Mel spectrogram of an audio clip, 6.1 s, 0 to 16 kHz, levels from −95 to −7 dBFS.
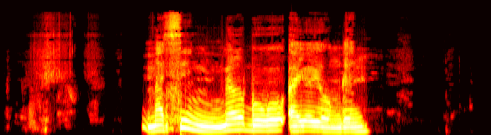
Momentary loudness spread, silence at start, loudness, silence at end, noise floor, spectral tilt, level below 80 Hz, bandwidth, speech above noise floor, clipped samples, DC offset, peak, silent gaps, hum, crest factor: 5 LU; 1.8 s; -10 LUFS; 1.55 s; -71 dBFS; -7.5 dB/octave; -52 dBFS; 11.5 kHz; 62 dB; under 0.1%; under 0.1%; 0 dBFS; none; none; 12 dB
